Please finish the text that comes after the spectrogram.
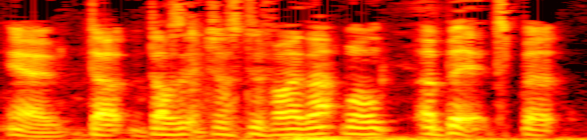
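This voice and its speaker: A man's voice: mid-range voice, expressive, normal speed, a little hiss or hum. A man co-hosting a film podcast, discussing casually and adding qualifications as he goes.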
